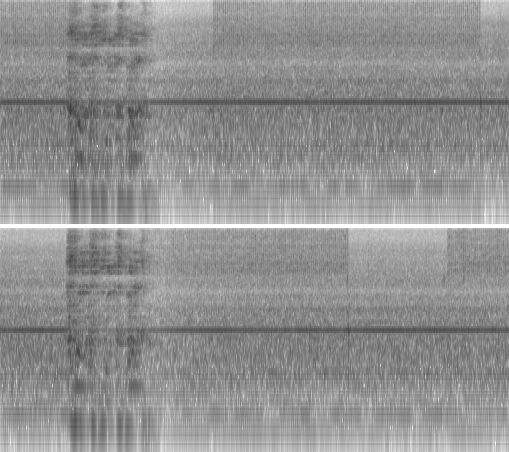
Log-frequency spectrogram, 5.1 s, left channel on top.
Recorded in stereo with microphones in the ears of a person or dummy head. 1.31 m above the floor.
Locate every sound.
0.7 s a cough: 30° right (ahead or behind), 4.5 m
